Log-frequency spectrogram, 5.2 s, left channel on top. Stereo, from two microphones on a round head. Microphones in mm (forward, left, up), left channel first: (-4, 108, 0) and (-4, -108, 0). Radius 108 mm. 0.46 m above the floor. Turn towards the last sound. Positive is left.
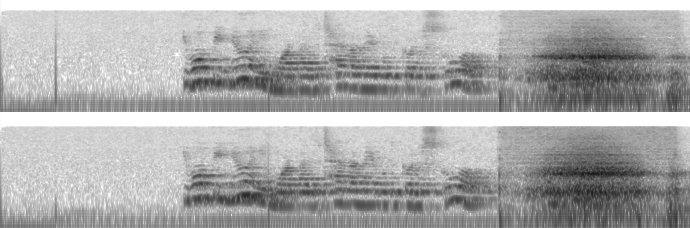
turn(degrees=-55)  # may be behind; listen again after turning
